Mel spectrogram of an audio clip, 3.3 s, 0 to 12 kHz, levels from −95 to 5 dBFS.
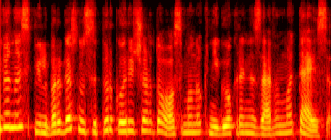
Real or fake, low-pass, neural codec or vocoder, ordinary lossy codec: fake; 9.9 kHz; vocoder, 22.05 kHz, 80 mel bands, Vocos; Opus, 16 kbps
